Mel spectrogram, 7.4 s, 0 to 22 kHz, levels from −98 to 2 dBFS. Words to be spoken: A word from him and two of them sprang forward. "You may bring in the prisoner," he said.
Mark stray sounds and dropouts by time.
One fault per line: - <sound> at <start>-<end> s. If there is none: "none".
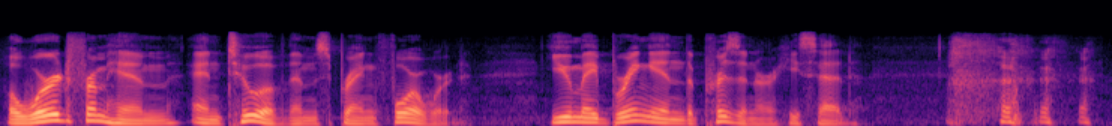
- laugh at 6.2-7.3 s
